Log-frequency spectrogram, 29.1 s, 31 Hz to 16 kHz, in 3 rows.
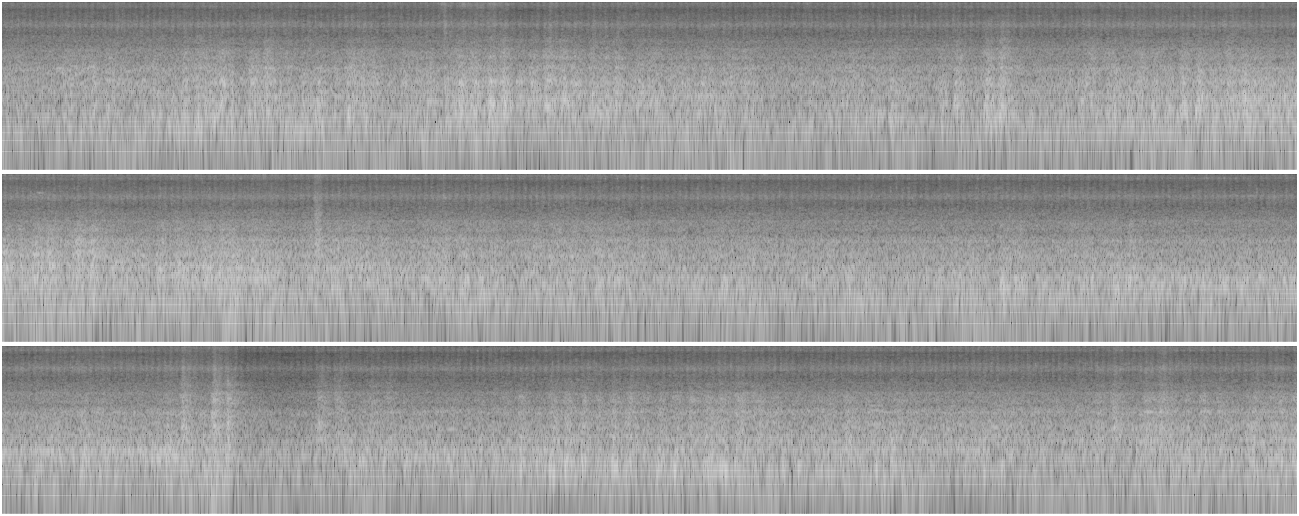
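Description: Ex-JR 205 series electric commuter train running at speed, heard from inside the carriage: a steady rumble of wheels on rails with a light clatter over the rail joints.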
